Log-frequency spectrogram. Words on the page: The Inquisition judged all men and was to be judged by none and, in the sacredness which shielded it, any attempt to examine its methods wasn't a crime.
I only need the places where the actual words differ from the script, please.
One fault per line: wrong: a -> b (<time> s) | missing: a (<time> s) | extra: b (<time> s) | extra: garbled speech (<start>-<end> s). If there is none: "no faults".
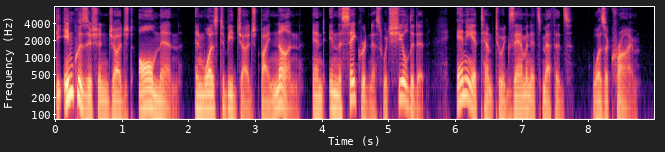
wrong: wasn't -> was (8.1 s)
